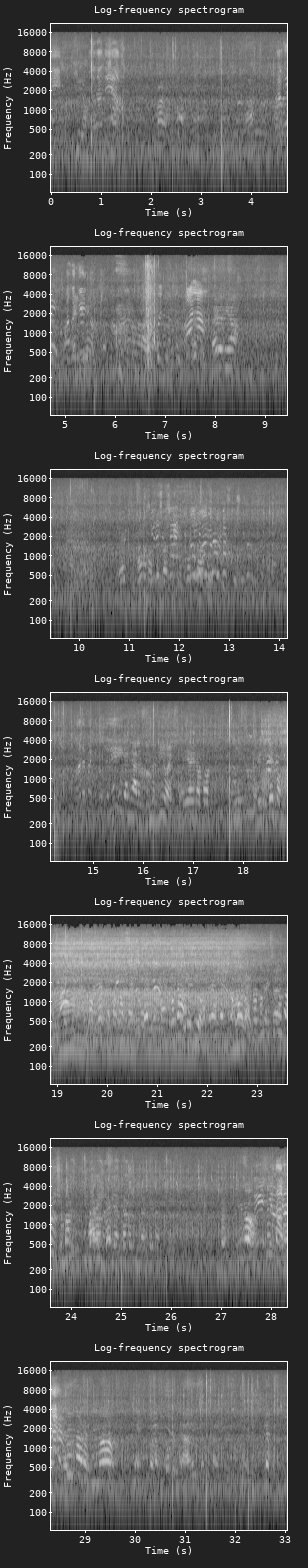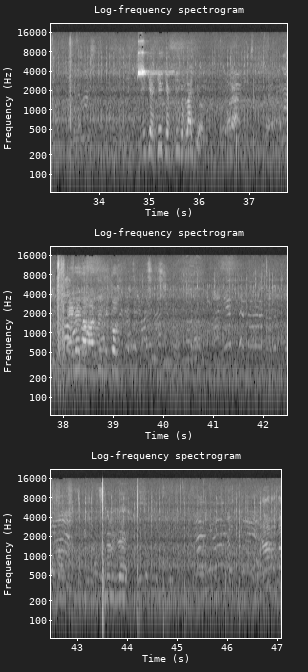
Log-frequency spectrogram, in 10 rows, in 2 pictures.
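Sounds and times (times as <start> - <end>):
vehicle engine passing: 18.3 - 23.4
players and spectators shouting: 27.4 - 29.4.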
